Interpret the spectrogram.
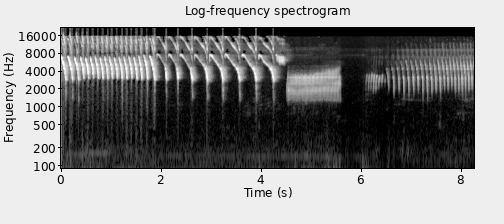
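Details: Canary singing a training song: a fast high trill gives way to slower downward swooping whistles, then a buzzy sustained roll, a brief silence, and a rapid ticking trill.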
